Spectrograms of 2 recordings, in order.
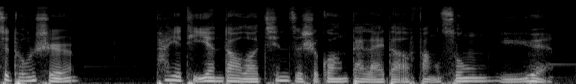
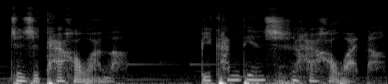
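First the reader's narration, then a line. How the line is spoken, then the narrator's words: Child's delighted exclamation. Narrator (Chinese): 宝宝感叹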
